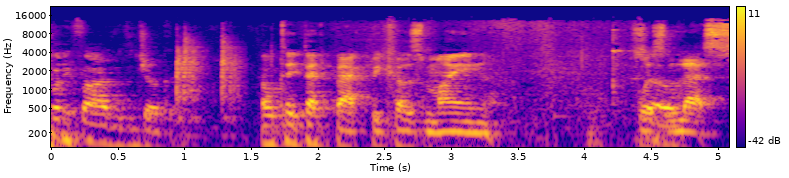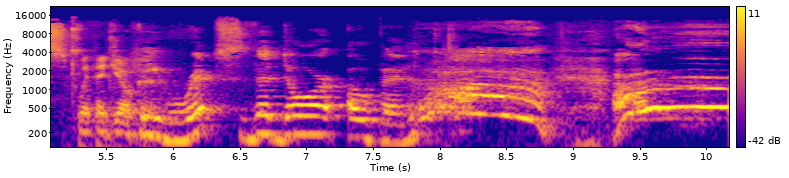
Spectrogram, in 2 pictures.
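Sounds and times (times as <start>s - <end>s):
speech: 0.0s - 9.6s
werewolf howl sound effect: 7.8s - 10.1s.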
